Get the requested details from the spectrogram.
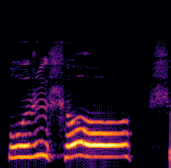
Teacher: ಷಣ್ಮುಖ ಶ ನಾಲಿಗೆಯನ್ನ ಮಡಚಿ ಹೇಳಬೇಕು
